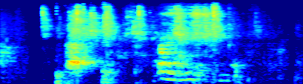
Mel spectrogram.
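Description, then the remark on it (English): A dog named Dobby, in the back, lets out a run of high, strained barks and whimpering whines over a couple of seconds, with no talking. “And that would be our dog Dobby in the back making all that noise.”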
